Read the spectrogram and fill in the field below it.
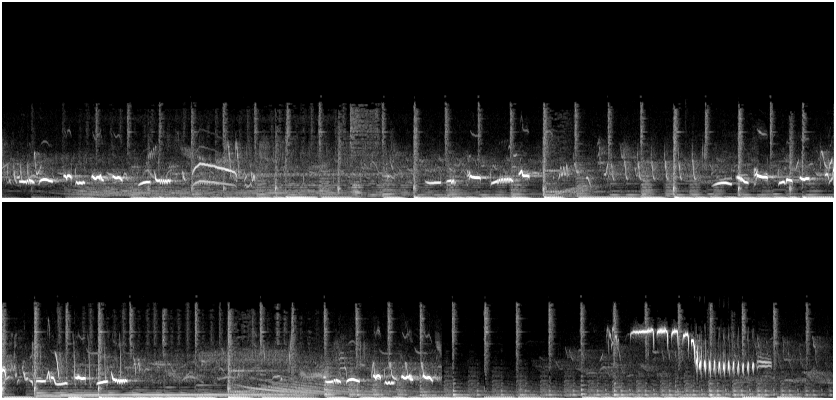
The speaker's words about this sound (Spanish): Pero hay muchos más con nosotros, por ejemplo, el mirlo, también un pájaro muy acostumbrado ya a vivir con nosotros, que lo podemos ver muy de cerca.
